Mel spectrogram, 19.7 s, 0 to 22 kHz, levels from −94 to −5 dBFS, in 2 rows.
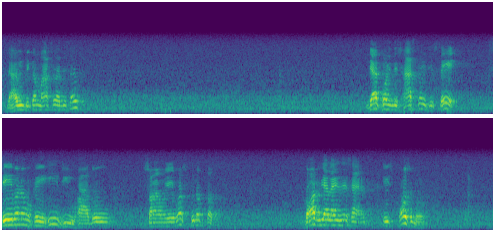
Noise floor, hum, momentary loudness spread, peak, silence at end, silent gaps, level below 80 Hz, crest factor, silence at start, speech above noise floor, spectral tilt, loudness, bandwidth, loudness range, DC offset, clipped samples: -43 dBFS; none; 26 LU; -2 dBFS; 0 s; none; -68 dBFS; 22 dB; 0.05 s; 23 dB; -8 dB/octave; -21 LUFS; 6.4 kHz; 22 LU; under 0.1%; under 0.1%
